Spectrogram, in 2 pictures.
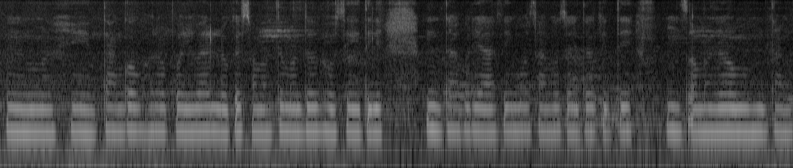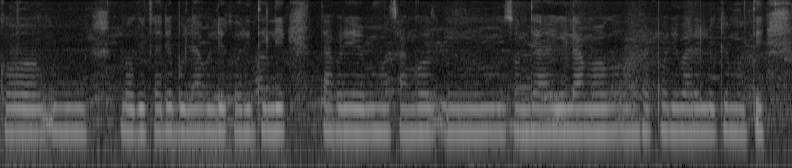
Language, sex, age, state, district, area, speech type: Odia, female, 18-30, Odisha, Subarnapur, urban, spontaneous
